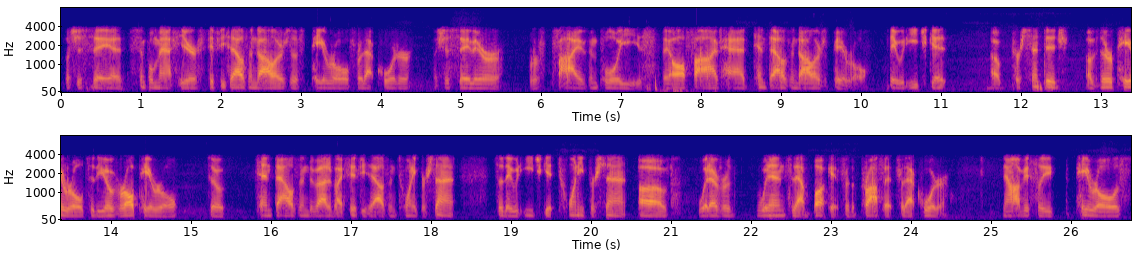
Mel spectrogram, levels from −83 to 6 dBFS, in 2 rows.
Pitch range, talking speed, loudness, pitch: 80-85 Hz, 155 wpm, -20 LUFS, 80 Hz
